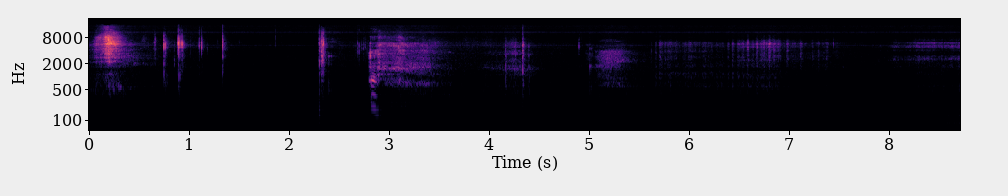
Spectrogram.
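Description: A few clicks and short breathy noises, then from about halfway a faint, steady scratching of a black marker drawing outlines on paper.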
